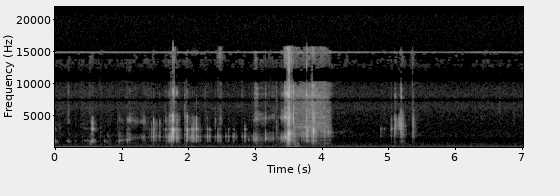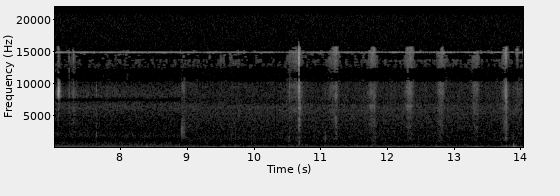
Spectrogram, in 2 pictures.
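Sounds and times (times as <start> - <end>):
toy packaging clicks and scrapes: 0.6 - 4.2
crinkly packaging rustle: 0.9 - 4.2.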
